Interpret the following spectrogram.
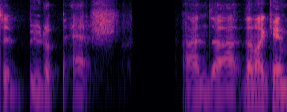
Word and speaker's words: Budapest: actually it's it says Budapest but apparently you pronounce it Budapest and uh then I came back and I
